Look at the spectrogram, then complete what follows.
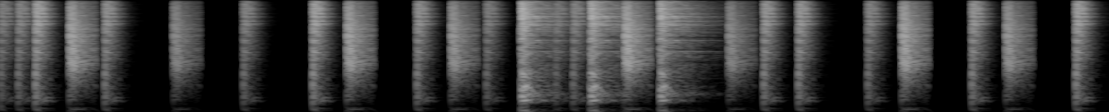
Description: Hi-Hat Clap Combo, Hi-Hat Loops; KJ Sawka - Drum n Bass & Beyond; Drum Tool Box

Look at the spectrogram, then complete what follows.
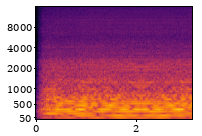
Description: orchestra C1 FF; Sound On Sound - Peter Siedleczek's Orchestra

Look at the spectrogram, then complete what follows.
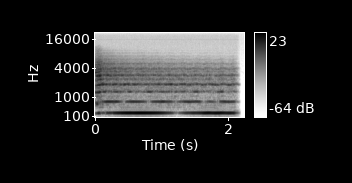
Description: Dance Synths; Best Service ProSamples vol.37; Ethnic Synths

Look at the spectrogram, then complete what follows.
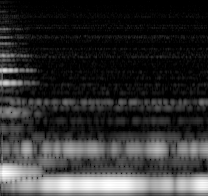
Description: BELLS AND; Synclavier Sampler Library; KEYS AND GUITARS

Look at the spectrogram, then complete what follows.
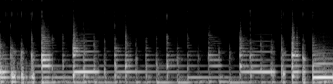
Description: TABLAS; Zero-G; Chemical Beats

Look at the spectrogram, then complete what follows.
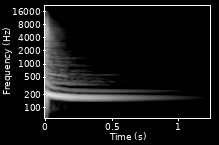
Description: TOM 16, real drum kit; HIPHOP KIT

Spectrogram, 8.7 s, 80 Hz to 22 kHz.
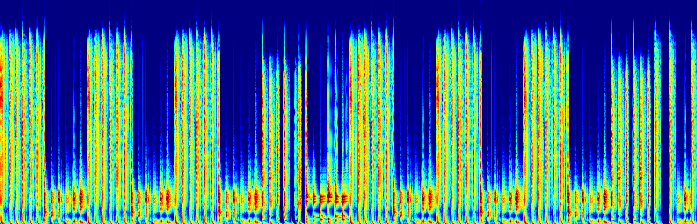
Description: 110 Fm, Melodic Loops; M8; Electronisounds

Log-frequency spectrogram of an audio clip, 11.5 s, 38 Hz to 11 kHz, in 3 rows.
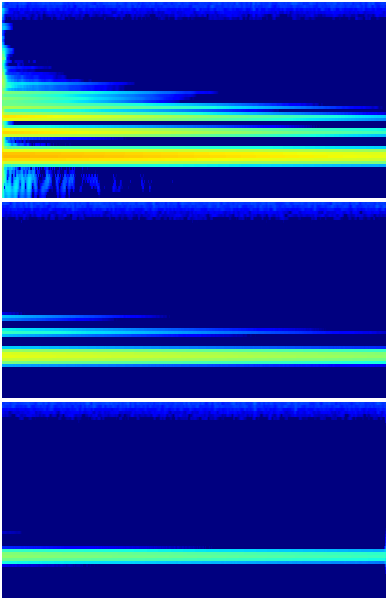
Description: C3, Rhodes Mark II; mkII 88 key LO; CEPCo Sample Series Vol. 3

